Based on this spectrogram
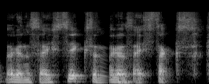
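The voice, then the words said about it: Bad imitation New Zealand accent. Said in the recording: “when I think of a Kiwi, I know that when they talk... that's a terrible accent.”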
